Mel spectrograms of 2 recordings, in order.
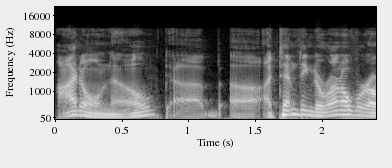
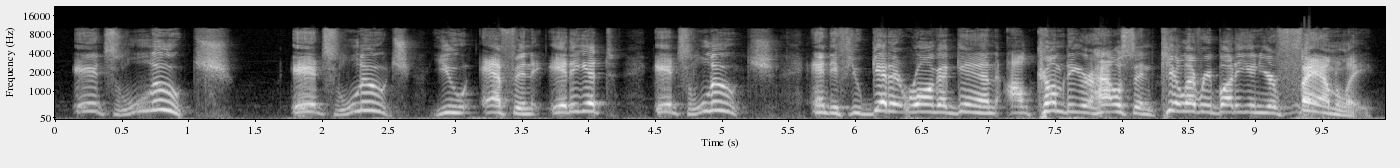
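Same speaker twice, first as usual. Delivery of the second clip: mock furious shriek, very high and shrill; 12 semitones higher than usual. Retelling how a man screamed at him, imitating a man screaming. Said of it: "He screams the following".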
